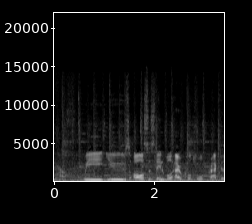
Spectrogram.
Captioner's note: voiceover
